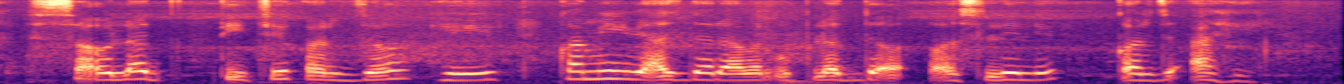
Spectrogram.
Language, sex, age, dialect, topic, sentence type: Marathi, female, 25-30, Varhadi, banking, statement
